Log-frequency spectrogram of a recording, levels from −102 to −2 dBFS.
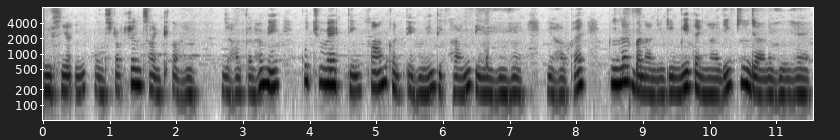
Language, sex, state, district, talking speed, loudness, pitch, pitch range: Hindi, female, Chhattisgarh, Raigarh, 160 wpm, -15 LUFS, 185 Hz, 170-225 Hz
